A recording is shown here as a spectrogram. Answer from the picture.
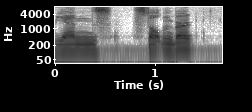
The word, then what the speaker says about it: Jens Stoltenberg: Jens Stoltenberg.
